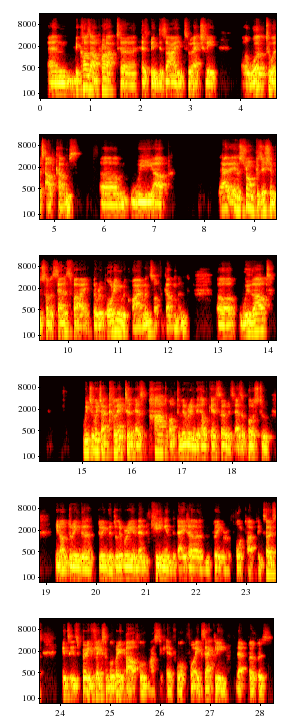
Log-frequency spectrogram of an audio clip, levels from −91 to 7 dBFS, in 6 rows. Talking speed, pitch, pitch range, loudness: 170 wpm, 100 Hz, 95-130 Hz, -20 LUFS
